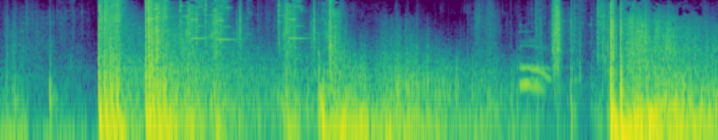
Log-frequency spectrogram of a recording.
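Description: Gunshots crack loudly, one after another.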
